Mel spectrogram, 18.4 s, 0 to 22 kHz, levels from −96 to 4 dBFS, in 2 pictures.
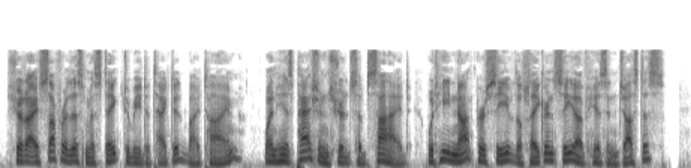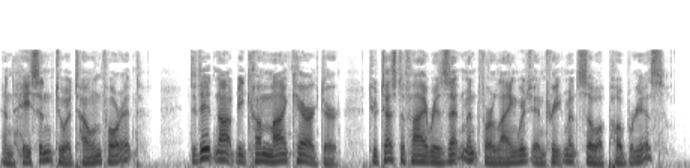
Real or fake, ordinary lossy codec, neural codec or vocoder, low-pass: fake; MP3, 48 kbps; codec, 16 kHz, 16 kbps, FunCodec, trained on LibriTTS, 50 frames a second; 7.2 kHz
